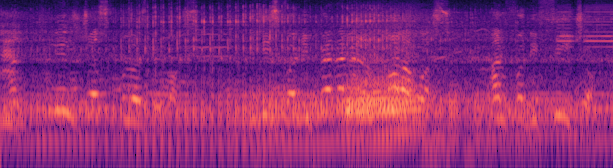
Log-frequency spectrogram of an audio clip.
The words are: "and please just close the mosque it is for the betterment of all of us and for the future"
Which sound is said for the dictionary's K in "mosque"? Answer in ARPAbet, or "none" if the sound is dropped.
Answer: none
